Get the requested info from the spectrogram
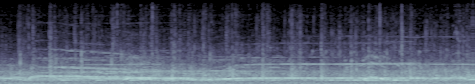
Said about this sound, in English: It's no surprise New Yorkers are standing together and supporting one another. And like many cities across the world, at a set time every night, they head to their balconies and start applauding.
